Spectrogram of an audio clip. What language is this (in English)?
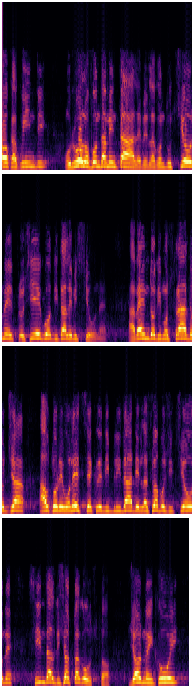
Italian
